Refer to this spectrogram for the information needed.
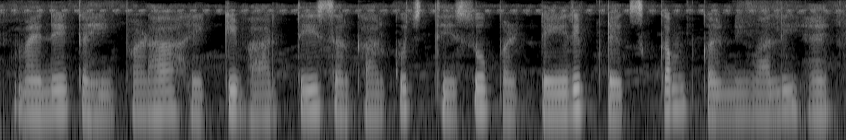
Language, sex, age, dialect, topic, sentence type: Hindi, female, 46-50, Awadhi Bundeli, banking, statement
